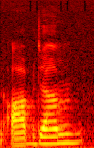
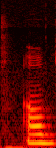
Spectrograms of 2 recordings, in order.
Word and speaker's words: Obdam: Obdum is absolutely stunning. – How would one spell that for one's shopping basket? – O-B-D-A-M. – Obdum.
